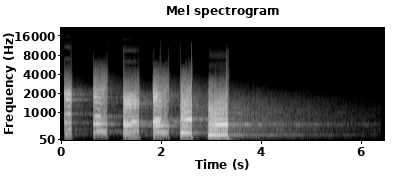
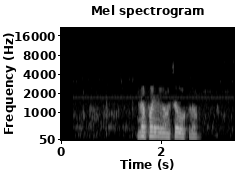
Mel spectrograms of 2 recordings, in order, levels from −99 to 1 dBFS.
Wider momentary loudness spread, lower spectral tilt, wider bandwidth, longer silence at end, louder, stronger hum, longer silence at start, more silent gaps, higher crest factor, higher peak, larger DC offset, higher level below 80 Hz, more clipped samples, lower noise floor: second, 11 LU vs 16 LU; second, -7.5 dB/octave vs -11 dB/octave; about the same, 5.8 kHz vs 5.6 kHz; first, 3.1 s vs 0.75 s; first, -20 LUFS vs -37 LUFS; neither; second, 0.05 s vs 1.5 s; neither; about the same, 18 dB vs 22 dB; first, -4 dBFS vs -20 dBFS; neither; first, -70 dBFS vs under -90 dBFS; neither; about the same, -77 dBFS vs -79 dBFS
